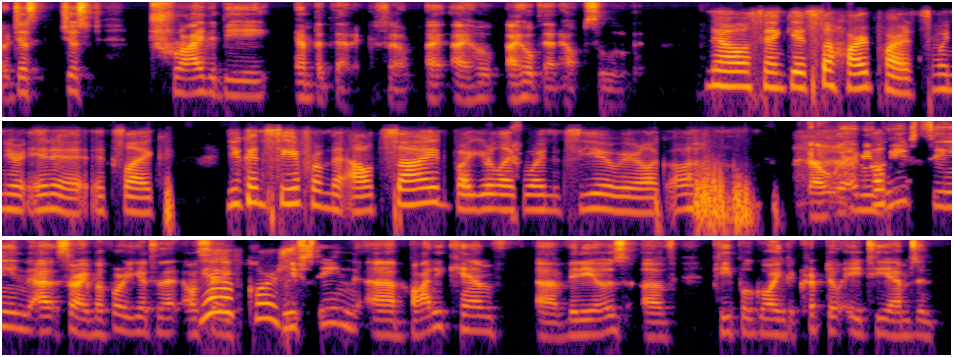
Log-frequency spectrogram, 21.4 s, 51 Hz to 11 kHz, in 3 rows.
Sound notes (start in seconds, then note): 13.0 chuckles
